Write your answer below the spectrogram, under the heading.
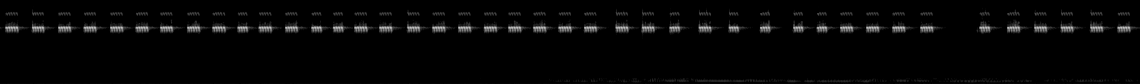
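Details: Summer-evening chirping of a male cricket: rapid, regular high-pitched pulses about four per second, with one brief gap near the end. A faint low hum sits underneath partway through.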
